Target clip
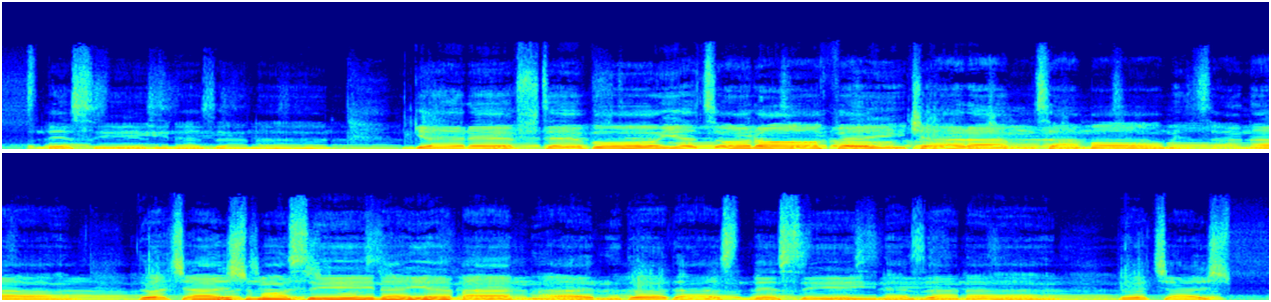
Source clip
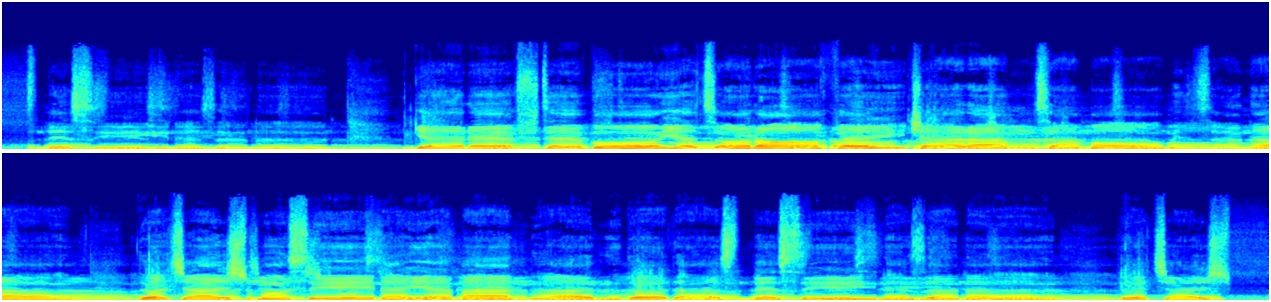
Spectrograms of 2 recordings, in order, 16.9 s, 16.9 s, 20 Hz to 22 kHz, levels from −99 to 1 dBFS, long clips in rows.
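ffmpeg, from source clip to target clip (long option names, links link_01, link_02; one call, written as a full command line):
ffmpeg -i in.wav -filter_complex "[0:a]asettb=1/sr,asplit=3[link_01][link_02][link_03];[link_01]atrim=end=9.724[link_04];[link_02]atrim=start=9.72:end=11.44,asetpts=PTS-STARTPTS,afade=type=in:duration=0.004:curve=qsin,afade=type=out:start_time=1.716:duration=0.004:curve=qsin,lowshelf=frequency=300:gain=11.5[link_05];[link_03]atrim=start=11.436[link_06];[link_04][link_05]acrossfade=duration=0.004:curve1=hsin:curve2=qsin[link_07];[link_07][link_06]acrossfade=duration=0.004:curve1=qsin:curve2=hsin" out.wav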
